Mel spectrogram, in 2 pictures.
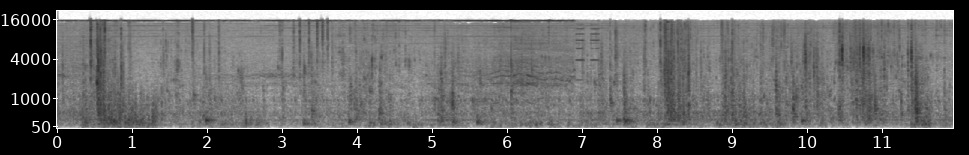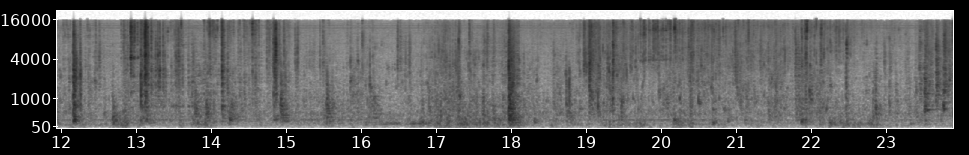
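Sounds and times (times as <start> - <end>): water splashing: 0.0 - 7.0, 18.9 - 23.9
knocks and clatter on a boat: 0.0 - 23.9.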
